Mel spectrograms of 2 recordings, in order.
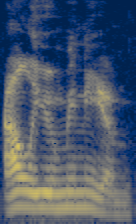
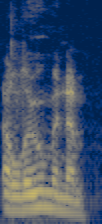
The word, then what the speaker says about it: aluminium: Looking at that word, aluminium, yeah? How could you pronounce that as aluminum? Because it doesn't have the right letters for it to be pronounced aluminum.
